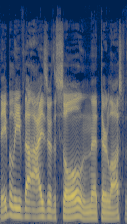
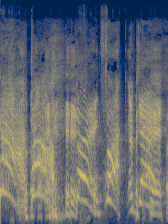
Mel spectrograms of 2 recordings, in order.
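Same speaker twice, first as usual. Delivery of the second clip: put-on shot crow sound, higher pitch. Quoting a film villain's quick impression: impression of a crow being shot. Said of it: "That's a good impression of a crow being shot".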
